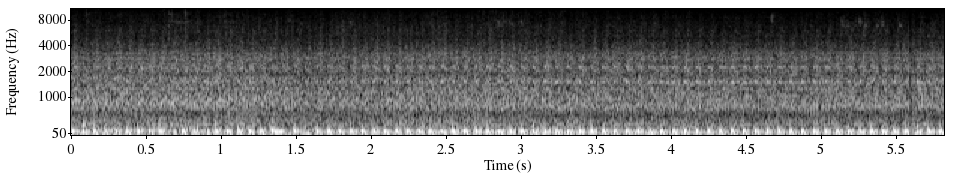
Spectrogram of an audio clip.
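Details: Bandsaw mill cutting 3/4 x 6 inch boards after the Pine-Sol/water lubricant was toned down; too much had made the blade slip off the belt. Steady low engine drone, even pulse about three per second, blade cutting smoothly without squeal or chatter; healthy.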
